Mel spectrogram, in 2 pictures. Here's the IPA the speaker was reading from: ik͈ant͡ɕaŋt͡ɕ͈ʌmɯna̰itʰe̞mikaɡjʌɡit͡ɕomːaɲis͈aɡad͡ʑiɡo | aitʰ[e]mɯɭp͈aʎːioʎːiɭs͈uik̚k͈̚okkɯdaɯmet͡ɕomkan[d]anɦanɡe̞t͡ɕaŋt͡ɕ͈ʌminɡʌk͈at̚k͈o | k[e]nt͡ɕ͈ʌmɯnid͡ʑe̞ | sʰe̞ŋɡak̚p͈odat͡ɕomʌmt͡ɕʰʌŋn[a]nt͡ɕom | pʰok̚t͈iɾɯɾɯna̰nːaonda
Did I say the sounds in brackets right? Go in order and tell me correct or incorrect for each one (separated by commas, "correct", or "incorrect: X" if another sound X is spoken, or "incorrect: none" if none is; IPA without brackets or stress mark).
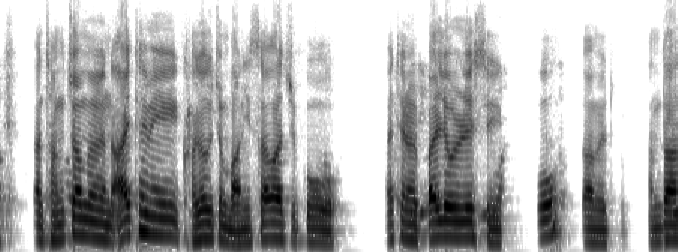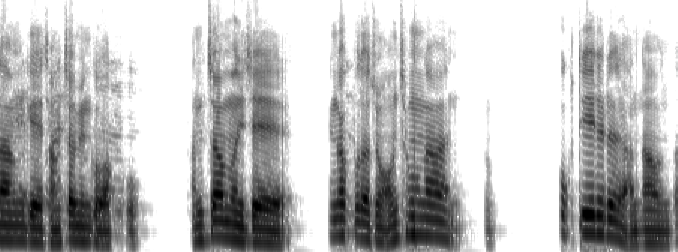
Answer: correct, correct, incorrect: a, correct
